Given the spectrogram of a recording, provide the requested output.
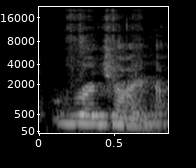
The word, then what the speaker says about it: Regina: it yesterday with vagina regina which is the capital of saskatchewan and that's how we pronounce it i know you can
